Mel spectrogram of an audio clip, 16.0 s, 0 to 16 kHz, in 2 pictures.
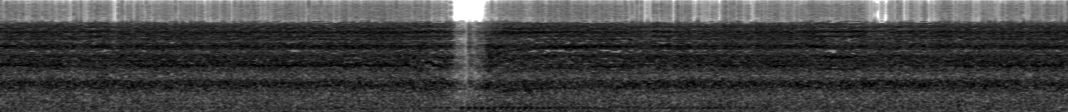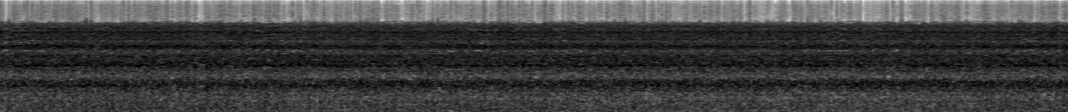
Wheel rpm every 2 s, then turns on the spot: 230, 180, 210, 230, 230, 230, 230, 230.
none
